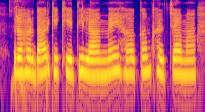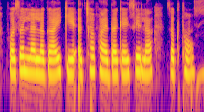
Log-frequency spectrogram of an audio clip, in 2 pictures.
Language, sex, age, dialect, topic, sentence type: Chhattisgarhi, female, 18-24, Northern/Bhandar, agriculture, question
